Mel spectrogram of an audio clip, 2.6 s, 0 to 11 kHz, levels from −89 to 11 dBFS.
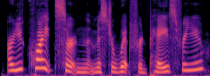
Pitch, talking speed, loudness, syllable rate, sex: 235 Hz, 230 wpm, -20 LUFS, 5.7 syllables/s, female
